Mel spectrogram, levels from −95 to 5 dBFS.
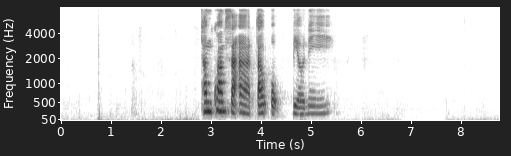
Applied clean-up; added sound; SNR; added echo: neural mask model DeepFilterNet 3.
